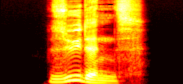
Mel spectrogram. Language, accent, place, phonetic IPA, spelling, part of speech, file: German, Germany, Berlin, [ˈzyːdn̩s], Südens, noun, De-Südens.ogg
- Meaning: genitive singular of Süden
